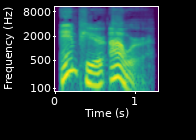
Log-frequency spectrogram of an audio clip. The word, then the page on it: ampere-hour: British English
